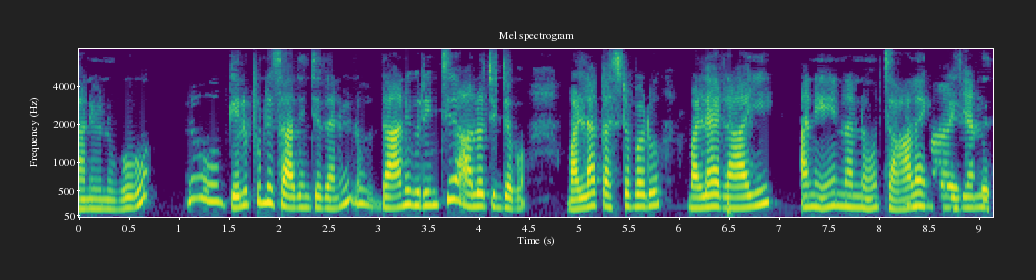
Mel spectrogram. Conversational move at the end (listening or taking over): taking over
